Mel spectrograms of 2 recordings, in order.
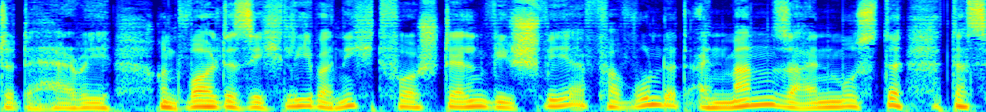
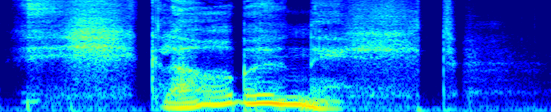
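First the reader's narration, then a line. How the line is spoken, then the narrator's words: Quiet. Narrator (German): sagte Dumbledore leise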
